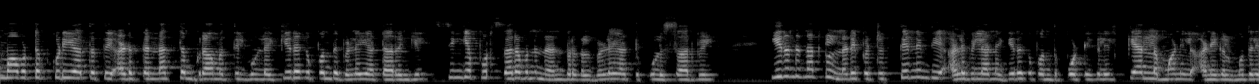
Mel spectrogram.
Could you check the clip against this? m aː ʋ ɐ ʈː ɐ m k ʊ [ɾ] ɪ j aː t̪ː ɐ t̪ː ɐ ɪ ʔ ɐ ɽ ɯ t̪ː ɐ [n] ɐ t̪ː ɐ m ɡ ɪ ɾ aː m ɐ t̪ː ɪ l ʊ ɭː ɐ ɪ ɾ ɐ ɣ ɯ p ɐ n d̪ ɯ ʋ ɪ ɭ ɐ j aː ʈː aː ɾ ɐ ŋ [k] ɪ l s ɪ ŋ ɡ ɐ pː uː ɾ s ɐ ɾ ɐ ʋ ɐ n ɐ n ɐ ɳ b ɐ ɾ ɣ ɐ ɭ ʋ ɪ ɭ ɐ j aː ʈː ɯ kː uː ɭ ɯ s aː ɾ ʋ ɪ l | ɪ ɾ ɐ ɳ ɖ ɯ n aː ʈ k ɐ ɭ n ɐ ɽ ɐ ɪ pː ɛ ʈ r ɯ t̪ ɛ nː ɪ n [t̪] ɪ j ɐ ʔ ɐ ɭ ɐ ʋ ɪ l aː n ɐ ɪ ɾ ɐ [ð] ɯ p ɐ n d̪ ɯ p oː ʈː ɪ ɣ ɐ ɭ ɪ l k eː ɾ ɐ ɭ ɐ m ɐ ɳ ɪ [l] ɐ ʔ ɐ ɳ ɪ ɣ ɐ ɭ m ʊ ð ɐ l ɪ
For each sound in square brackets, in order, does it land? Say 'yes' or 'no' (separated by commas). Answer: no, yes, no, no, no, yes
